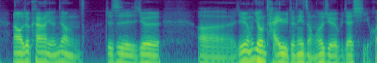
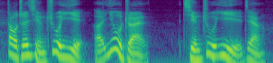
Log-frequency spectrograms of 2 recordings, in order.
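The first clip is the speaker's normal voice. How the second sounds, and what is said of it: Mock mainland Chinese accent announcement. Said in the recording (Chinese): “原本是那个中国口音的那个呃”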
